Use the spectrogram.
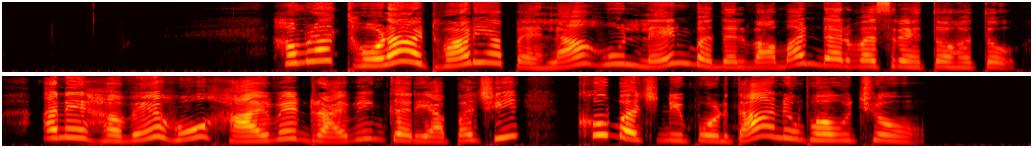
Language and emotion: Gujarati, happy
